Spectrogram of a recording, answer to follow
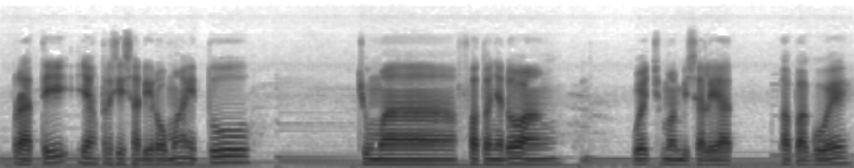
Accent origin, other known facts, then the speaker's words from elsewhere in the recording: Bandung, West Java, Indonesia; halo, gue orang asli Bandung, warga asli kota Bandung, lahir di Bandung tahun 97, gue anak tunggal.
